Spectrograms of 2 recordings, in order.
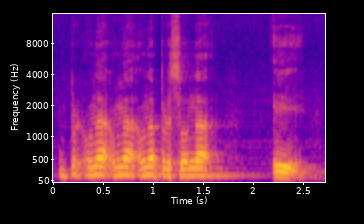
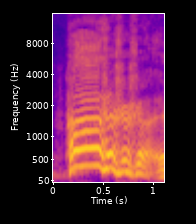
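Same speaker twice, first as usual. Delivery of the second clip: mock girlish laughter; 9 semitones higher, slower than usual. Classmates laughing.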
